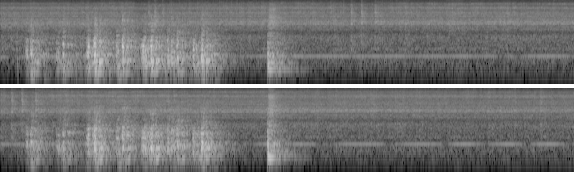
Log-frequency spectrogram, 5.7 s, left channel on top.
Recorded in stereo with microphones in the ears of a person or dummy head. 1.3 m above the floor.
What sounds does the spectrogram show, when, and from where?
0.2 s running footsteps: 10° left (ahead or behind), 2 m; by 2.1 s 15° right (ahead or behind), 2.5 m
2.7 s a snare drum: 40° right (ahead or behind), 0.9 m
